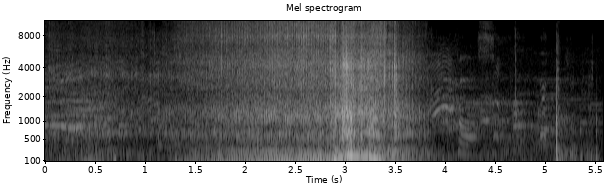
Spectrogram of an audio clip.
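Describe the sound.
A blender chopping up money whirs with a low, steady hum and a gritty grinding texture, growing louder for a few seconds before cutting off abruptly. A brief voice follows.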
